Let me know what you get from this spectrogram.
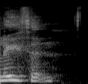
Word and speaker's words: Luton: Everton, Sheffield and Luton. Don't know why I pronounced it with a TH.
